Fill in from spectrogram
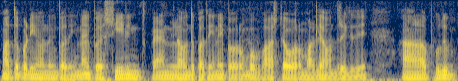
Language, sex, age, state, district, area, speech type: Tamil, male, 18-30, Tamil Nadu, Coimbatore, rural, spontaneous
